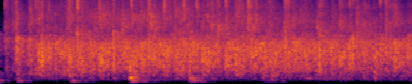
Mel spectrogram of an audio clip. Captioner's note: crowd applauding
